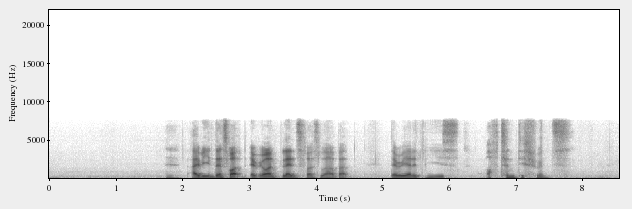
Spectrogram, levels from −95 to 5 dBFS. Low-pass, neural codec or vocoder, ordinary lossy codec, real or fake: none; codec, 16 kHz, 0.8 kbps, ZipCodec; none; fake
